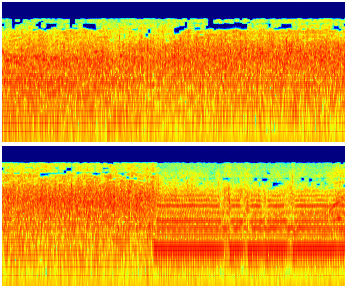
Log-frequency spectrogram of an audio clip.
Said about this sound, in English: Hey, hi, what's this? Somebody parking their car right in the studio? Oh, relax, Bob. This isn't a real car. It was just a sound effect to remind everybody about Lever Brothers' big new contest.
